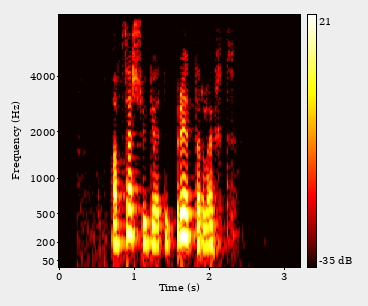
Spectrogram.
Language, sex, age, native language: Icelandic, female, 20-29, Icelandic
